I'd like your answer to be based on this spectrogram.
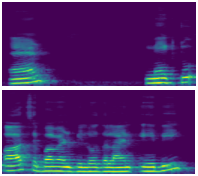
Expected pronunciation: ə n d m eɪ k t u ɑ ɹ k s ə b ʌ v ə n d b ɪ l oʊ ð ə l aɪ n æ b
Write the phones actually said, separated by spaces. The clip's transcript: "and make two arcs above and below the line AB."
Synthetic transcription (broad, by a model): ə n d m eɪ k t u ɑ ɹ s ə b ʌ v ə n d b ɪ l oʊ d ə l aɪ n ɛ b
